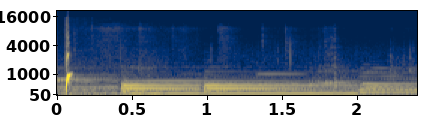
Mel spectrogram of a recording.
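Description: A short, loud rising 'bloop' sound effect right at the start, then soft background music with held chords.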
